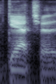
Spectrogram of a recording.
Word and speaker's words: gacha: c h it's an actual genre of games gacha is Art how it's pronounced that art style right off the bat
